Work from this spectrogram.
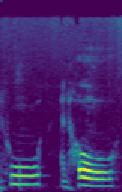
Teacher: So in English, the back non-low vowels, the back high and the back mid vowels, are rounded. In who and ho, your lips have to round to make those vowels.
